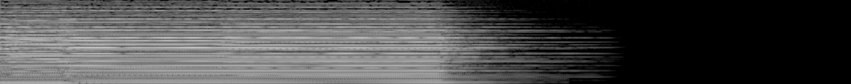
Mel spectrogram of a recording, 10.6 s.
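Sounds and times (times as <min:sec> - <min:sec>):
organ playing a hymn: 0:00.0 - 0:07.5.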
